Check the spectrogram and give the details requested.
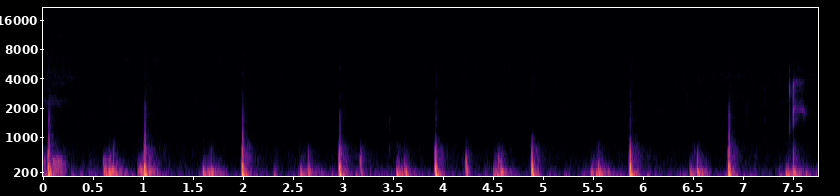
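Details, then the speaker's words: Man with a congenital bicuspid aortic valve confirmed at catheterization. Aortic ejection sound well heard at the apex, not decreasing with inspiration and mimicking a split first sound, with a fainter diastolic murmur. "aoic ejection sounds are often well heard at the Apex this is a good example"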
